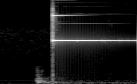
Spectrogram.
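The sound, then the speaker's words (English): A quiz buzzer goes off with a single bright, high ding that rings on steadily and slowly fades, preceded by a soft low thump as the button is hit. “Must have been close, those buzzers.”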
